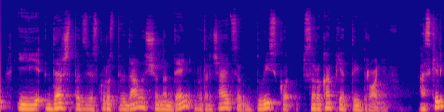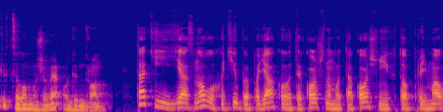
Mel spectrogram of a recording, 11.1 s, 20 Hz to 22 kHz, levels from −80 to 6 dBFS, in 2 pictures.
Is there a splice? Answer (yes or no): yes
